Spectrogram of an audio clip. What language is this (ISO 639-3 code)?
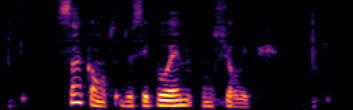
fra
